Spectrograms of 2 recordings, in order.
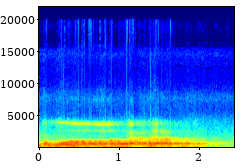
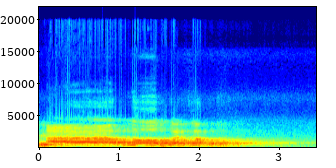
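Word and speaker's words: الله أكبر: Aturan takbiratul ihram adalah satu, memakai lam jalalah, dan lamnya jala itu diucapkan panjang. Jadi Allahu Akbar, nggak boleh Allahu Akbar.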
